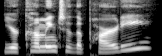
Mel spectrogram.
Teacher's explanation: with a rising intonation like you're coming to the party, then it sounds like a question, >> right? English uses rising intonation for yes, no questions, and falling intonation for statements.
